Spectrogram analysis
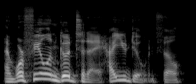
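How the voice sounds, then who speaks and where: A man co-hosting a podcast in casual banter, his voice a little hoarse, joking and teasing and swearing freely. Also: a little high, wildly swooping pitch, quick pace, dry recording, clean studio sound. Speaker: podcast co-host.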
